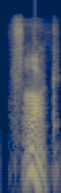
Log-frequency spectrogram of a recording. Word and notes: fuck: American English

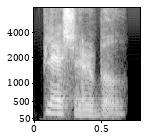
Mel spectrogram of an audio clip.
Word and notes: pleasurable: Indian

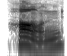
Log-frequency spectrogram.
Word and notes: hone: American English

